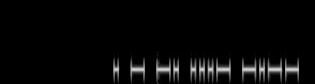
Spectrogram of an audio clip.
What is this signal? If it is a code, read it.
Morse code, heard as a keyed tone, about 29 wpm, 700 Hz. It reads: ETNVY
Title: Code Groups - 5 Letters - 28wpm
